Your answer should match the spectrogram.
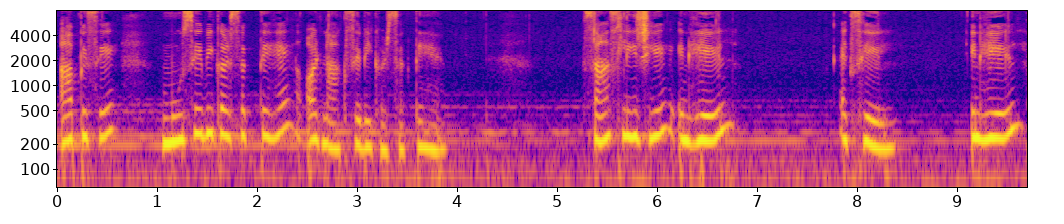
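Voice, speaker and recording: Slow, soft Indian woman guiding a meditation. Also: fairly high pitch. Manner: soft, soothing, instructional, often dropping into a breathy whisper. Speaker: guided meditation host. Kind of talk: guided meditation narration. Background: background music.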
